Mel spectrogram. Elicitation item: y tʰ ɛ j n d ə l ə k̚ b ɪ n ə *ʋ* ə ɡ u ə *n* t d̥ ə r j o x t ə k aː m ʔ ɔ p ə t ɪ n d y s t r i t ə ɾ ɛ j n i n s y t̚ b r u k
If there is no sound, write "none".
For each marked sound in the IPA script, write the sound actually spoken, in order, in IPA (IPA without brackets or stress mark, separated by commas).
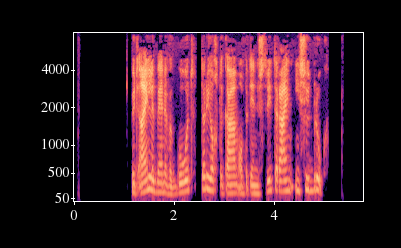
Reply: ʋ, none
